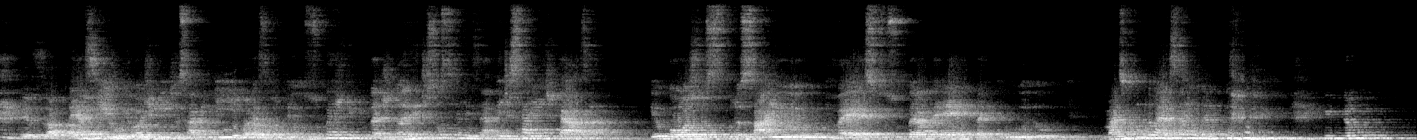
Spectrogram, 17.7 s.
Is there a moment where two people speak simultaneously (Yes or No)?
Yes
